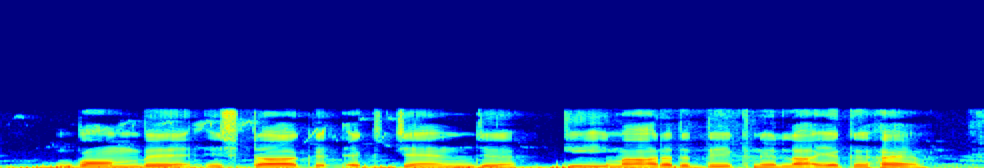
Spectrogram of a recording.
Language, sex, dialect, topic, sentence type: Hindi, male, Awadhi Bundeli, banking, statement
